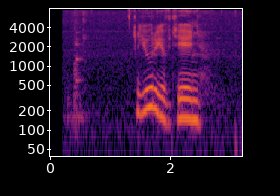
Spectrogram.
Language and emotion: Russian, sad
